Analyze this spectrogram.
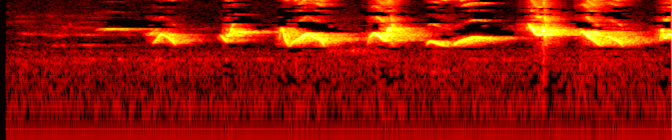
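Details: Black-headed grosbeak singing a quick run of rich, warbled whistled phrases that slur up and down, about seven or eight notes packed closely together after a brief silence, with a clean background and no other sounds.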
